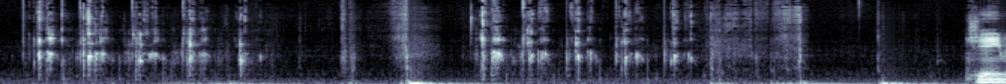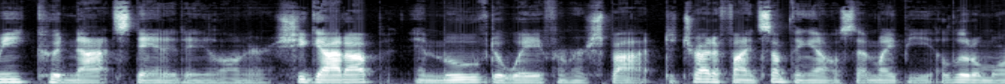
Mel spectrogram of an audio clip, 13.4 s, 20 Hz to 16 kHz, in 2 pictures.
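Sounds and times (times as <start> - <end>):
loud wet open-mouthed gum chewing by a girl in a library: 0.0 - 2.0, 3.1 - 4.9
girl's pages being turned loudly in a library: 4.7 - 5.4
speech: 6.5 - 13.4.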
